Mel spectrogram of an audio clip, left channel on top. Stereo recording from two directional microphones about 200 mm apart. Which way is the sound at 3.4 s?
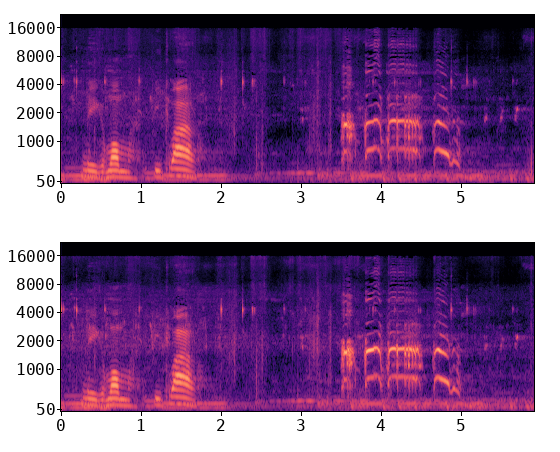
20° left (ahead or behind).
